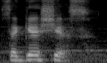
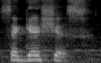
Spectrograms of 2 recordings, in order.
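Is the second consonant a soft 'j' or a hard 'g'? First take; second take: hard g; hard g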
